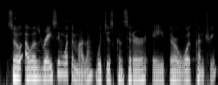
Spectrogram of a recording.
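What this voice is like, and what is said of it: Guatemalan Spanish-accented English. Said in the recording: “I was born and raised in Guatemala. Therefore, my accent and my ESL will come out here and there.”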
